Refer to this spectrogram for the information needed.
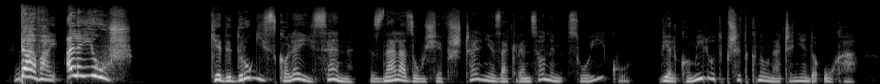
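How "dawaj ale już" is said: very high-pitched, urgent calling out. Narrator reading the giant's words as his net catches something; called out. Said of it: "Zawołał olbrzym".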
